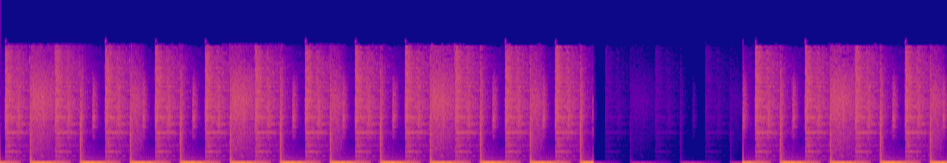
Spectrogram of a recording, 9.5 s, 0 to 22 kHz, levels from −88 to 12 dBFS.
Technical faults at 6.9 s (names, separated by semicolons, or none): audio dropout to a faint residue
